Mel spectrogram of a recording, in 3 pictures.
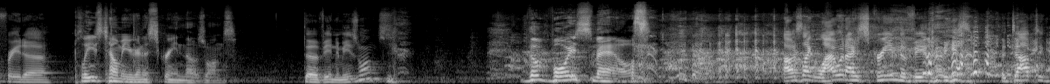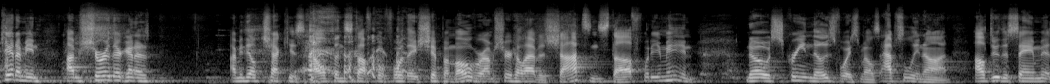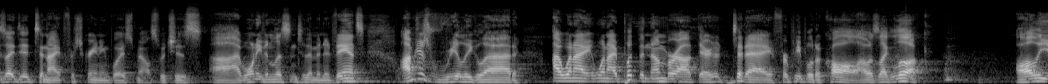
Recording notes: We go live at Curlies Comedy Club, New Hampshires only comedy club, and we go on SHWYPN's podcast.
